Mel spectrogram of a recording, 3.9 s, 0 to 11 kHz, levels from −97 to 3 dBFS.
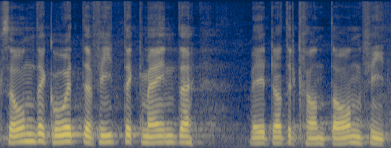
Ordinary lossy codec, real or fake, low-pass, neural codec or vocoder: none; fake; none; vocoder, 22.05 kHz, 80 mel bands, WaveNeXt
